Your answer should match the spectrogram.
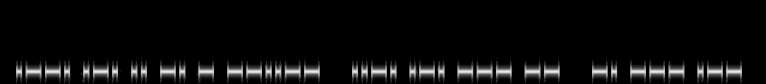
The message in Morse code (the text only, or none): PRINT, FROM NOW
